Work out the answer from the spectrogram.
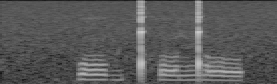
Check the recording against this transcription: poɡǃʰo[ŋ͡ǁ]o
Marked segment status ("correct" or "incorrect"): incorrect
